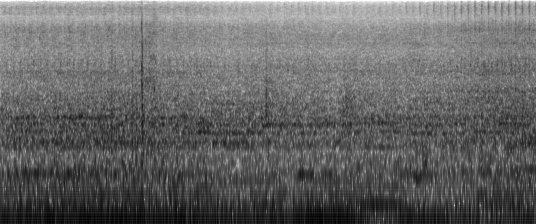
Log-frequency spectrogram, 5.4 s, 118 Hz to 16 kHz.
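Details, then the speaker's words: 1990 BMW E30 325i, first start after maintenance, cold start: smooth, even idle with steady low hum and no hunting; earlier idle surge gone, thought to be helped by new distributor cap and rotor and intake tract cleaning; normal idle. "Yeah, engine sounds fantastic. Before the idle surge was vroom, vroom, vroom, vroom. And I think replacing that cap and rotor, as well as cleaning out the intake track, really helped that. Oh, it sounds good."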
